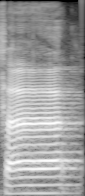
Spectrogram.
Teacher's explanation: दान लगेंगे उससे अदा होगा फ अब अदा करके देखें फ ऊपर के दो दांत नीचे के होठों पर लगाने से फा अदा होगा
